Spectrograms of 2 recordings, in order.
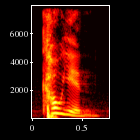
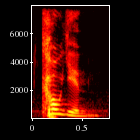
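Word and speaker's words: ข้าวเย็น: the first syllable right when we say in conversation we don't really say we say kauyen kauyen kauyen so it's jordan sound like to enter kanye another example be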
